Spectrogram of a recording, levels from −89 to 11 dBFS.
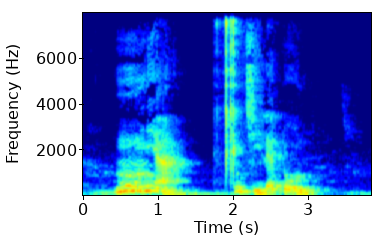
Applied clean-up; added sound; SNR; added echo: none; Crackle; 4 dB; none.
